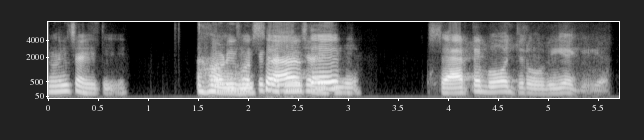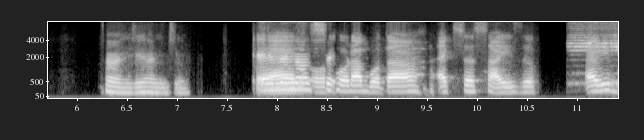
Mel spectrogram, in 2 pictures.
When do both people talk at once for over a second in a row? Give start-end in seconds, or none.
none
